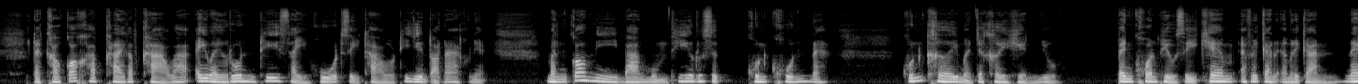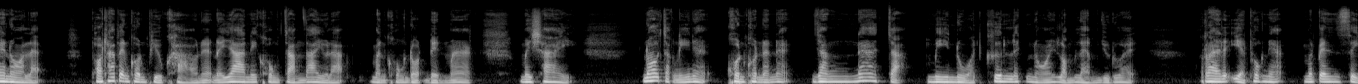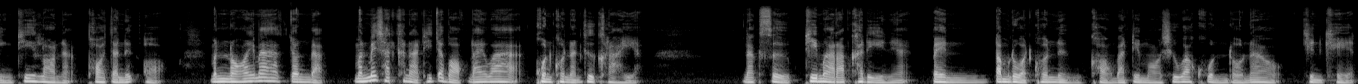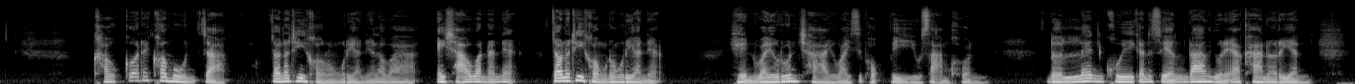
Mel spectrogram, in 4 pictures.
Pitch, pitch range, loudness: 110 Hz, 100-125 Hz, -19 LUFS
